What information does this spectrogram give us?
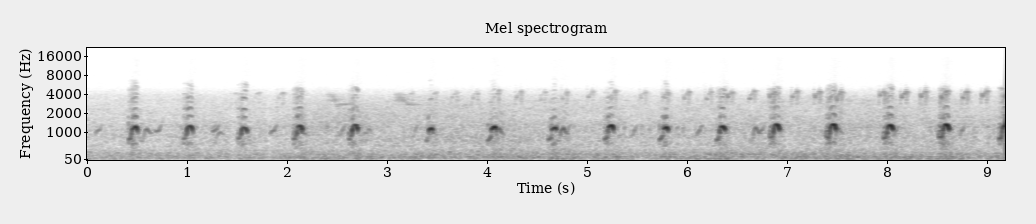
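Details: Calls of a white-breasted waterhen, recorded for training decoy birds in trapping: harsh, nasal notes repeated roughly twice per second in a steady, even series against a faint low background hum.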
